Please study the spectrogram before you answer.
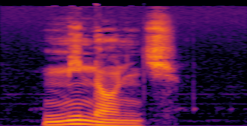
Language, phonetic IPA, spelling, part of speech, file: Polish, [ˈmʲĩnɔ̃ɲt͡ɕ], minąć, verb, Pl-minąć.ogg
